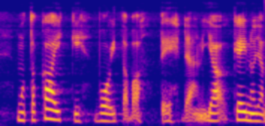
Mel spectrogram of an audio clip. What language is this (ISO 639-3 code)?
fin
